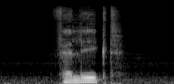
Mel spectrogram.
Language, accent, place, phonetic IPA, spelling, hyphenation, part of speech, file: German, Germany, Berlin, [fɛɐ̯ˈleːkt], verlegt, ver‧legt, verb / adjective, De-verlegt.ogg
- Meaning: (verb) past participle of verlegen; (adjective) 1. installed, transferred 2. relocated, transferred 3. misplaced, mislaid 4. rescheduled, postponed, adjourned 5. published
